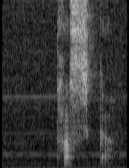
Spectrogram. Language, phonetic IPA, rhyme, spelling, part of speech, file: Icelandic, [ˈtʰaska], -aska, taska, noun, Is-taska.oga
- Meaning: bag, case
